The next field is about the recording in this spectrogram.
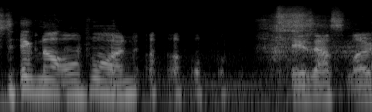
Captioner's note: laughing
